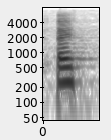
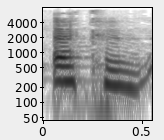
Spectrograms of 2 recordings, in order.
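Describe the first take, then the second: First: The k is cut short with breath escaping. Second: The k ends with a vibrating echo. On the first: The speaker calls it right. "the sound is cut and the breath is allowed to run" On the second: The speaker calls it wrong. "It shouldn't be ek ... it shouldn't be a vibration"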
